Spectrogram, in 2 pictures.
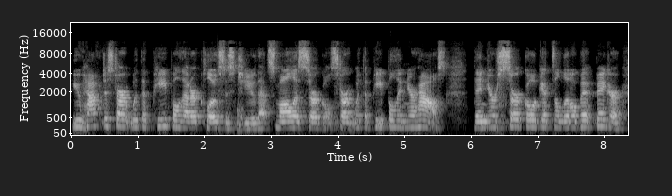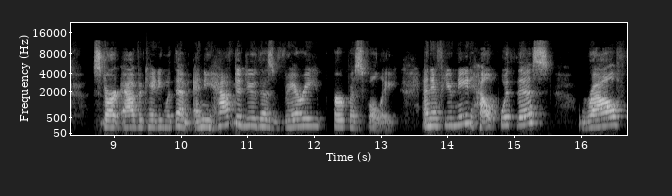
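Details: Adult woman speaking; ordinary speech.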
